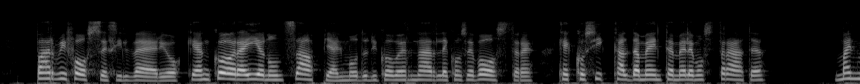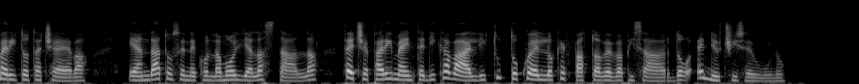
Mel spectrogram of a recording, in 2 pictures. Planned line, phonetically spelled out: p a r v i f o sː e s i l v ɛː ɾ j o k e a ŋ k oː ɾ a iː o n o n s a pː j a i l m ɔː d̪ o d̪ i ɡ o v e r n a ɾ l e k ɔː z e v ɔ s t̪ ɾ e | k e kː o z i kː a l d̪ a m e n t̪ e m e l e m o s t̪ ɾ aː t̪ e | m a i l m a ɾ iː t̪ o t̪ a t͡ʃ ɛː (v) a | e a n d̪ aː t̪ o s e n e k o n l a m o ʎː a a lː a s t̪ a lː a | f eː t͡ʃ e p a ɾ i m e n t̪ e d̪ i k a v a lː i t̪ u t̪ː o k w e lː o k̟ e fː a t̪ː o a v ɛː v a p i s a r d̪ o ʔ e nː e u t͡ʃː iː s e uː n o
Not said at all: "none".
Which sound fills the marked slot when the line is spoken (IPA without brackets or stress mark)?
v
